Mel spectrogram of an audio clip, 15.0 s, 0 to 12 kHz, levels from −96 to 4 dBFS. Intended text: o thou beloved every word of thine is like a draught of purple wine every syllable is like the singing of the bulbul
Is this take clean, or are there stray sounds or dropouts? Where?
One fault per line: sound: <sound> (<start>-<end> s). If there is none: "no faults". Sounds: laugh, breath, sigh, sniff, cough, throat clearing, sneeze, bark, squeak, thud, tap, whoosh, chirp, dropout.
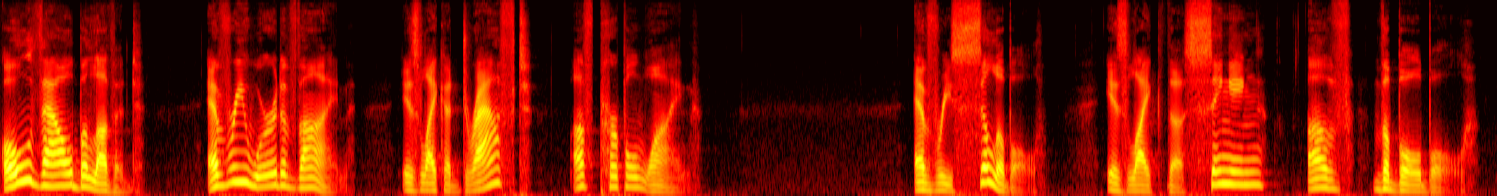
no faults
